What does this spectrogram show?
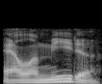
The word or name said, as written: Alameda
